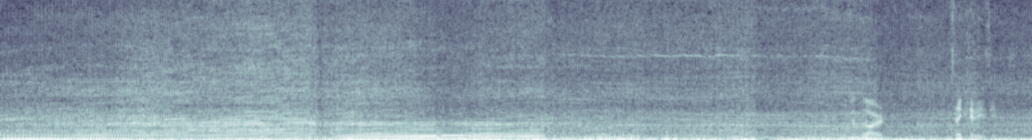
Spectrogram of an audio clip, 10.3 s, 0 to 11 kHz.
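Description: Ducati Monster 937's V-twin accelerating hard through the gears: the engine note climbs, drops at a shift about three seconds in, climbs again, shifts again about a second and a half later, then settles into a steady cruise. Wind rushes over the helmet throughout.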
